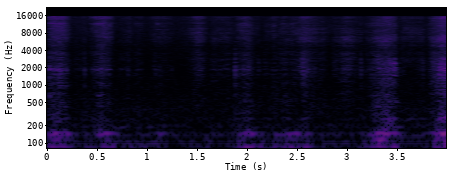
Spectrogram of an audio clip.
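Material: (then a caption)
Canvas. A mechanical pencil tip scratches short strokes across a large, flat, textured primed canvas. The clip is a quiet series of soft, dry rasping strokes, each with a low rumble beneath a bright, papery hiss, rising and fading as the pencil moves.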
